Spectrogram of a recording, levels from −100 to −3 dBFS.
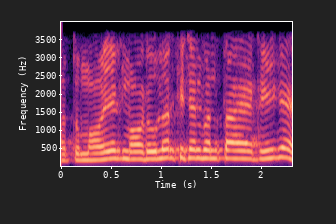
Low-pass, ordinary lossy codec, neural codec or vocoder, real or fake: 3.6 kHz; none; codec, 16 kHz, 16 kbps, FunCodec, trained on Chinese and English, 50 frames a second; fake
